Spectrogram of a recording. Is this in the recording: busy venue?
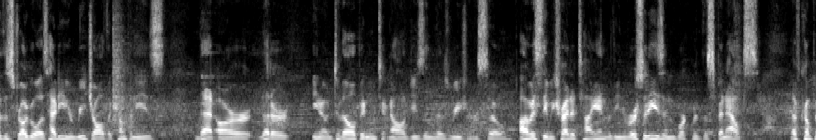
yes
